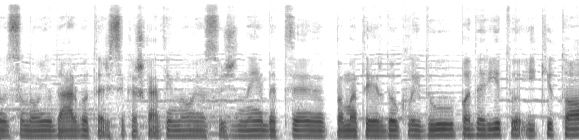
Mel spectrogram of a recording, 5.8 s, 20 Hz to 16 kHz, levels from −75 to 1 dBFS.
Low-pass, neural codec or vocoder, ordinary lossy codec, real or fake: 14.4 kHz; none; AAC, 48 kbps; real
